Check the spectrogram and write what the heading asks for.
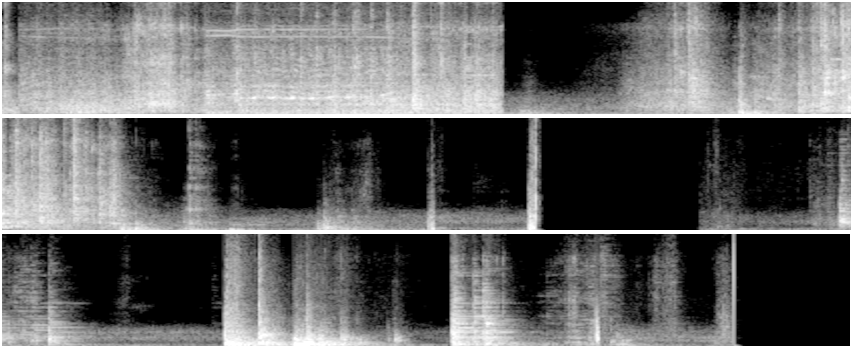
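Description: Cordless impact driver hammering out the floor bolts of an aluminium truck toolbox: one run of about two and a half seconds, then a shorter run. Several sharp metal clunks and knocks follow in the second half.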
